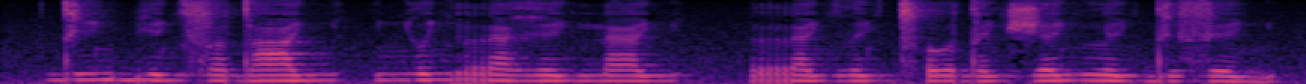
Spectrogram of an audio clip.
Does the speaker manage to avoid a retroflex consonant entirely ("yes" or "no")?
yes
